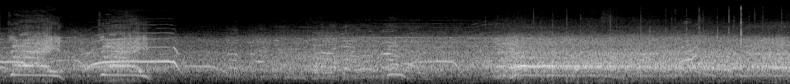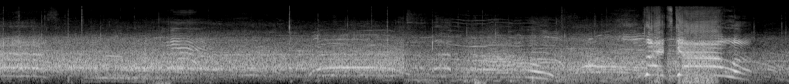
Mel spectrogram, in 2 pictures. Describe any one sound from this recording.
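A huge stadium crowd roars and cheers loudly outdoors.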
